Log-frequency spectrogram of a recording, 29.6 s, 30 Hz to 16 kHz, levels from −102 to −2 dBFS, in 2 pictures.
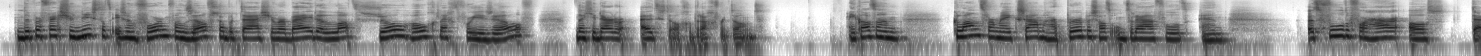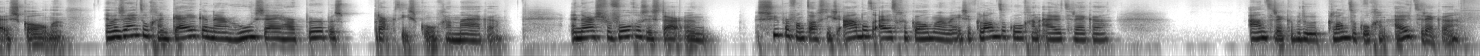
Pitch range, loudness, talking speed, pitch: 200-250 Hz, -17 LUFS, 160 wpm, 225 Hz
